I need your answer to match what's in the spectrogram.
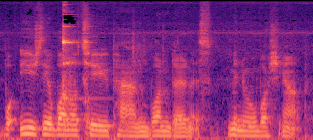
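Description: A woman's voice: extremely low pitch, steady tone, quick pace, heavy background noise. A young woman from Hong Kong chatting casually while she cooks, laughing often. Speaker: home cook guest. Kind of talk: casual chat while cooking.

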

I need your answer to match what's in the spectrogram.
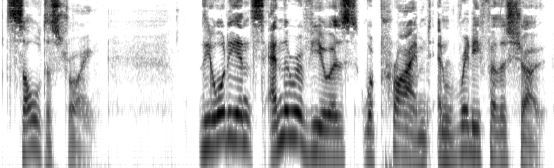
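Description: A man's voice: medium pitch, no room sound, clean studio sound. A man hosting and narrating a podcast in a wry, scripted style. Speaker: host and narrator.

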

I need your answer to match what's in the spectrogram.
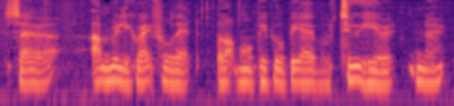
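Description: This older Kiwi man gives reflective personal interview talk, plainspoken and casual, peppered with "you know" and "eh." He speaks a little fast in a fairly low voice with little pitch movement and a breathy edge.

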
